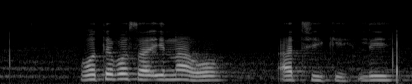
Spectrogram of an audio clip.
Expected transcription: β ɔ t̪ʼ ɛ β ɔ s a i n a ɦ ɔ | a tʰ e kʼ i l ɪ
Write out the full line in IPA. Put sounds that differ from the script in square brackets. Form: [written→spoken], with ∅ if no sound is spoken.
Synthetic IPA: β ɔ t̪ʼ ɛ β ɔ s a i n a ɦ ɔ | a tʰ [e→i] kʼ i l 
